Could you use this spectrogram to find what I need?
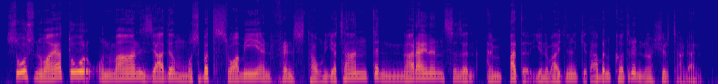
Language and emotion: Kashmiri, neutral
